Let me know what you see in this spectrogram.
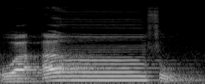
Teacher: Suara nun matinya itu tidak jelas dan juga tidak hilang. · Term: ikhfa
